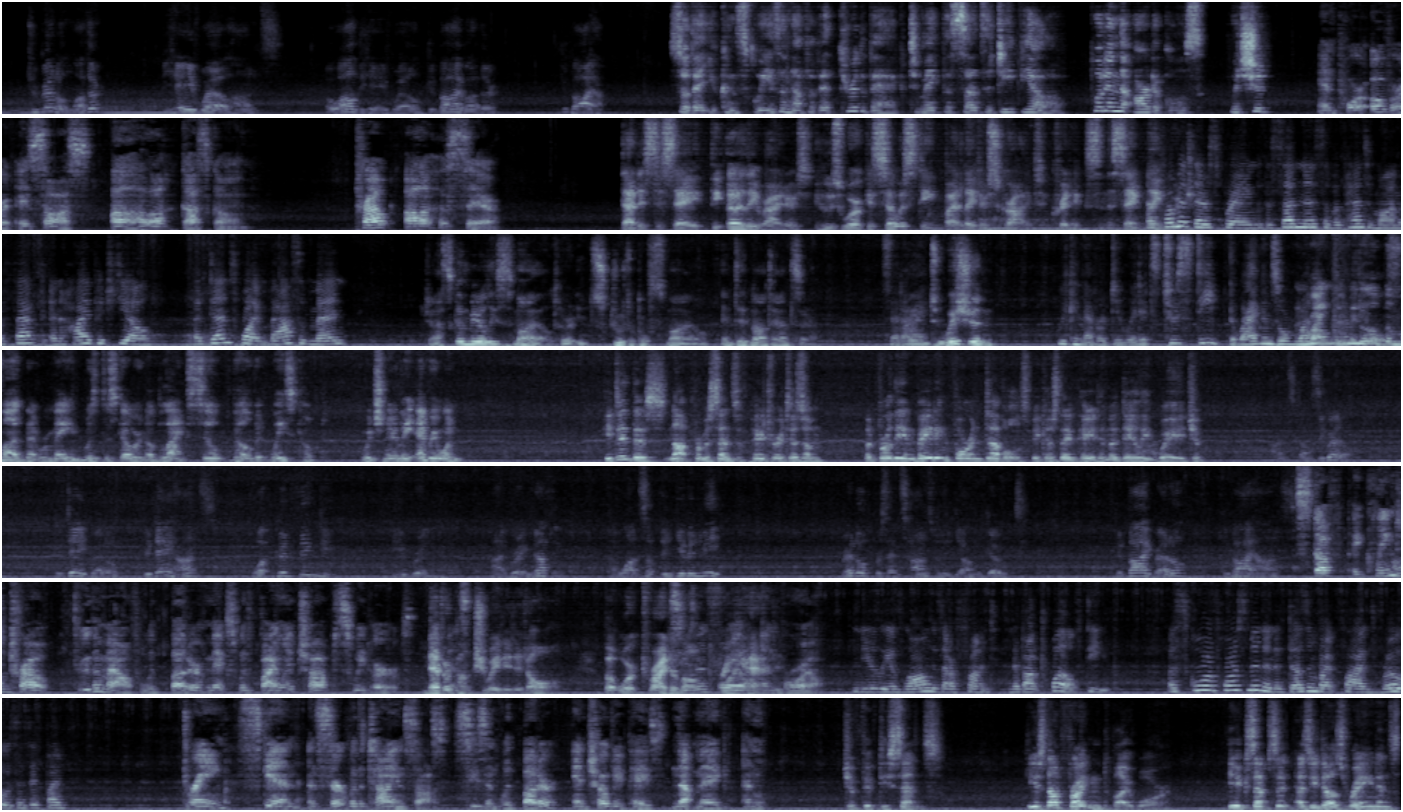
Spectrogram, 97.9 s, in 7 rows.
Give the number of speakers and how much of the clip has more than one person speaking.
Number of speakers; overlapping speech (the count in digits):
9, about 7%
